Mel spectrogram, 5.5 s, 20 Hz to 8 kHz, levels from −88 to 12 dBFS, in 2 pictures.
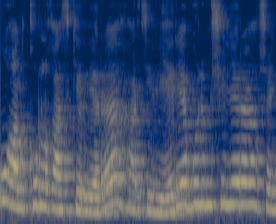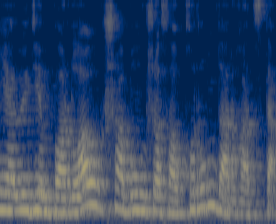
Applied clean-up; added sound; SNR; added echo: none; none; none; reverberation time 0.6 s.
